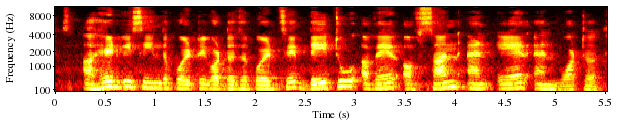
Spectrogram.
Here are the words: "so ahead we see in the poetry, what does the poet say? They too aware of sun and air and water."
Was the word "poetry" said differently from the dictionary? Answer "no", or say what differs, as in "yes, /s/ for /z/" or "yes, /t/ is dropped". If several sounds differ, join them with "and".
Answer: no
